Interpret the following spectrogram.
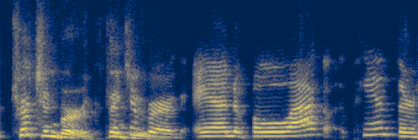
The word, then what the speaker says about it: Trachtenberg: We're also talking about Predator 5, tapped director Dan, how do you pronounce his last name? Trachtenberg.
